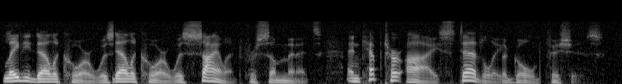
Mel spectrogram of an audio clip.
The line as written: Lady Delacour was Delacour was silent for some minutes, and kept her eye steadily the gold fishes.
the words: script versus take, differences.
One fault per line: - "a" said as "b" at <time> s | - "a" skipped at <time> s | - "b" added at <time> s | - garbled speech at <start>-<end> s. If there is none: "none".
none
